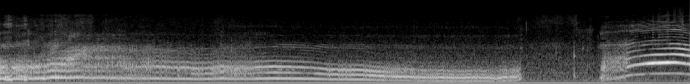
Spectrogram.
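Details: Angry domestic cat with a rough, growly yowl that wavers and sinks over five seconds, then a pause, then a sharper, clearer rising meow-like cry at the end.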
